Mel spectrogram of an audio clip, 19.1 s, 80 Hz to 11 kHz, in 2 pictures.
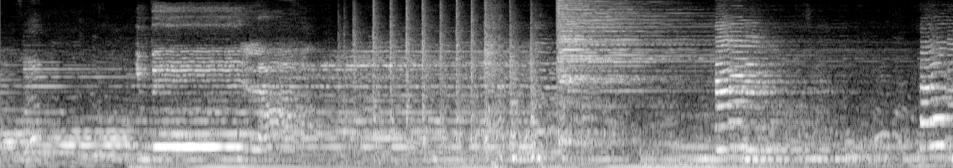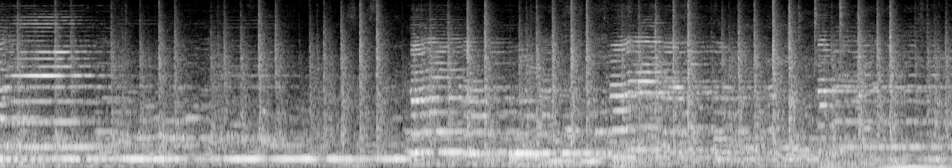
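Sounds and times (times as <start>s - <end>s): live band playing: 2.8s - 19.0s
drum kit beat: 3.4s - 8.0s, 9.2s - 19.0s.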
